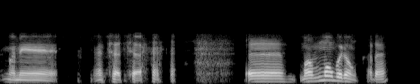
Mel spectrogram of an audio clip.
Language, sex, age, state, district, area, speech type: Bodo, male, 30-45, Assam, Baksa, urban, conversation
